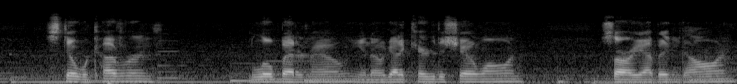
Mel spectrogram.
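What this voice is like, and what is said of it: Dead, sick-sounding voice. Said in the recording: “My voice sounds dead because I've been sick.”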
